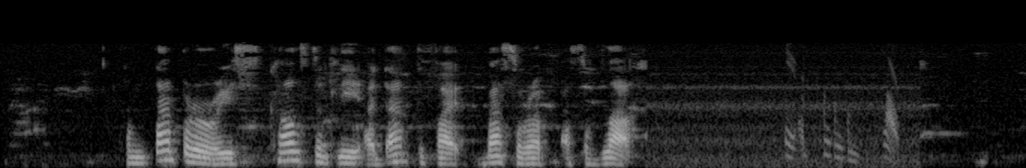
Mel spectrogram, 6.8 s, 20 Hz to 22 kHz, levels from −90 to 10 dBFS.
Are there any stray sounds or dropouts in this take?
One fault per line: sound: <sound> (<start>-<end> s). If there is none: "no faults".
sound: chirp (5.2-6.0 s)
